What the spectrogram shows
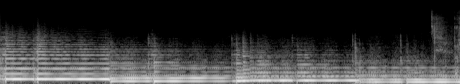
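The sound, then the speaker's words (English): A driven electric guitar played through an octave pedal plays a slow line of sustained, gritty notes with a thick doubled lower octave, stepping down in pitch across four chords, loud and with no talking. “It has a bit yeah. of drive on this sound too”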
